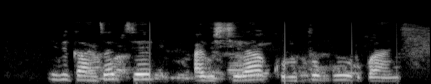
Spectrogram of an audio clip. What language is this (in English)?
Kinyarwanda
